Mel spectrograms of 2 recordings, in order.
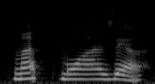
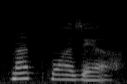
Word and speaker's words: mademoiselle: Ya, kita ulang lagi pengucapannya ya. Yang pertama, monsieur. Yang kedua, madame. Dan yang terakhir, mademoiselle. Monsieur, madame, mademoiselle.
